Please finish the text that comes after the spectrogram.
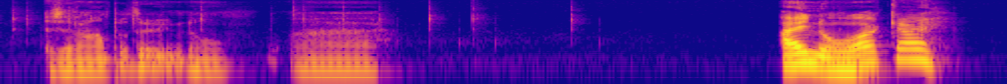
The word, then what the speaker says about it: Ampadu: Can't imagine that's how it's pronounced, but that's how I'm saying it. What? Is it? It's Ampadu.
